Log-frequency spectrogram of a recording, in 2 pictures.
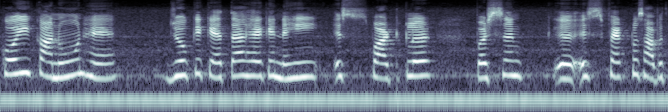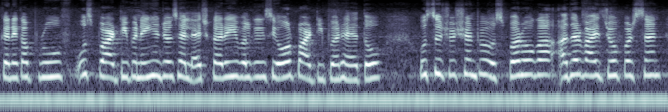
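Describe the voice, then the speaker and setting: A woman's voice: high voice, little pitch movement, moderate pace, sharp tone, slight background noise. A woman teaching law, reading passages aloud and then explaining them step by step, repeating and rephrasing her points. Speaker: law lecturer.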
